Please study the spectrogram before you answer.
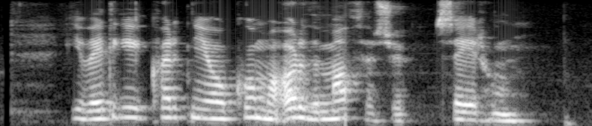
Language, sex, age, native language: Icelandic, female, 30-39, Icelandic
